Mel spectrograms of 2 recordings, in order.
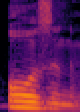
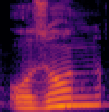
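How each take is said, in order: First: اذن with no vowel between z and n; second vowel dropped. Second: اذن with a second "o" before the final n; two-vowel form. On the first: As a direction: say اذن as "ozn", one syllable. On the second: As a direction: say اذن as "o-zon", damma on both syllables. دو تا ضمه پشت سر هم. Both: Shown as a demonstration.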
